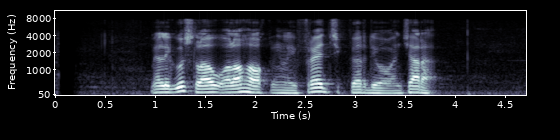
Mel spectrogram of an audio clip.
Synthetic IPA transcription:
mɛliɡuslawɔlɔɦɔkŋlifɾɛd͡ʒkɨrdiwawaɲt͡ʃaɾa̰

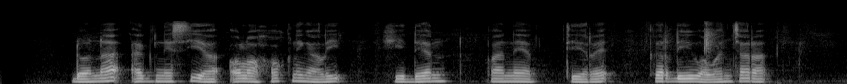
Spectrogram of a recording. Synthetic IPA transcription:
donaaɡnɛsiaʔɔlɔhɔk̚niŋali | hidɛn | panɛt̪iɾɛ | kɨrdiwawaɲt͡ʃaɾa

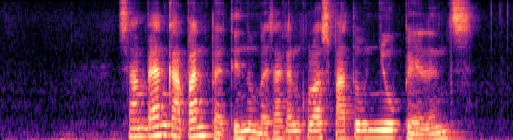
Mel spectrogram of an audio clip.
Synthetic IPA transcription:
sampeankapanb̥ä̤d̪̥e̤numbasakənkulɔspat̪uɲub̥ɛləns

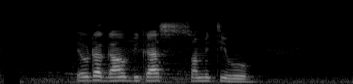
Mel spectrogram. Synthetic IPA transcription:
ewʈaɡaw̃bikasːʌmit̪iɦo

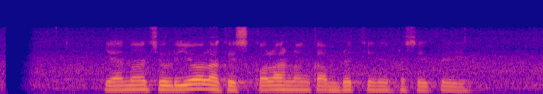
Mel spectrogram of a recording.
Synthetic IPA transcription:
janadʒ̥uliɔlaɡ̥i̤sə̥kolahnaŋkambɾɪt̪̚unifərsit̪i

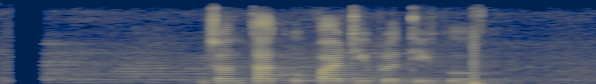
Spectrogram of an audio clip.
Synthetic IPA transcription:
d͡zʌnʌt̪akopaʈiprʌt̪iko

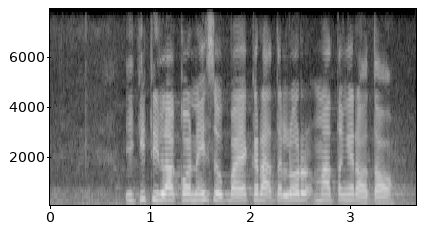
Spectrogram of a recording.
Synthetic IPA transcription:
ʔikid̪̥i̤lakɔnesupajakəɾaʔt̪əlʊrmat̪əŋeɾɔt̪ɔ

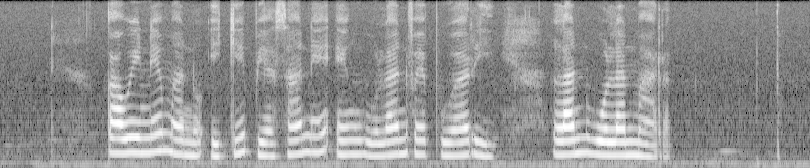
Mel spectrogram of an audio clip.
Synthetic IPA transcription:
kawinemanʊʔikib̥i̤asaneʔɪŋwulanfeb̥ɾuaɾi | lanwulanmaɾə̰k̚

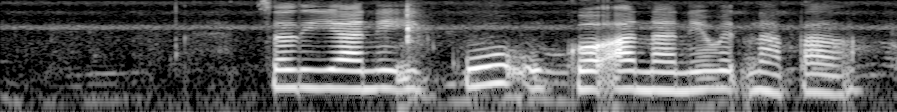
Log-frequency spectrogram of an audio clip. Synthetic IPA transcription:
səlijaneikuuɡ̥ɔ̤ʔananewɪt̪̚napal

